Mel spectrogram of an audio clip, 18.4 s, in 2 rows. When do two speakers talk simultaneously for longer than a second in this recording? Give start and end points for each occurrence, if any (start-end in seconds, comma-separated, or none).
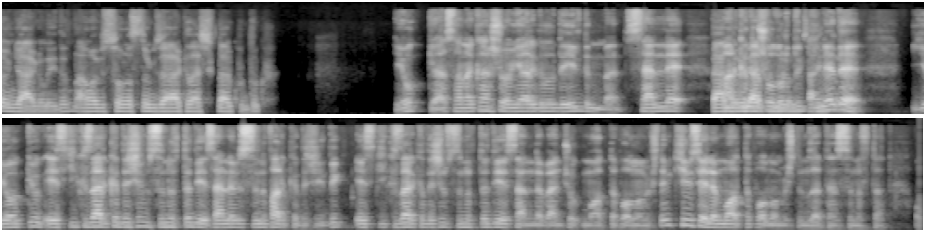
7.2-8.4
